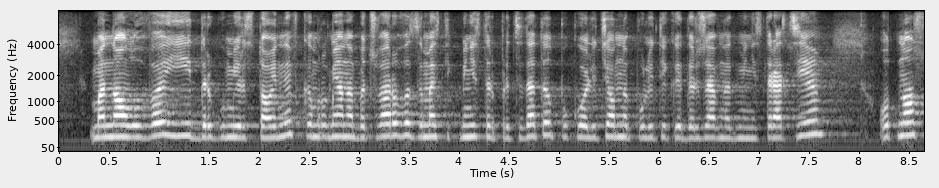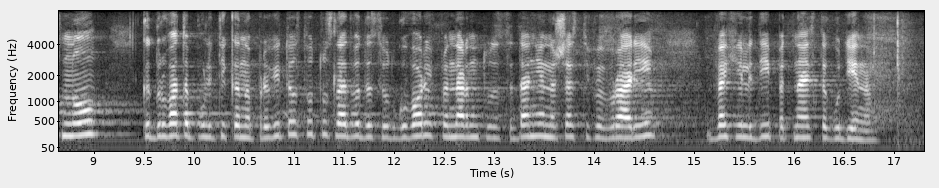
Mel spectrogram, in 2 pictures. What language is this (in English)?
Bulgarian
